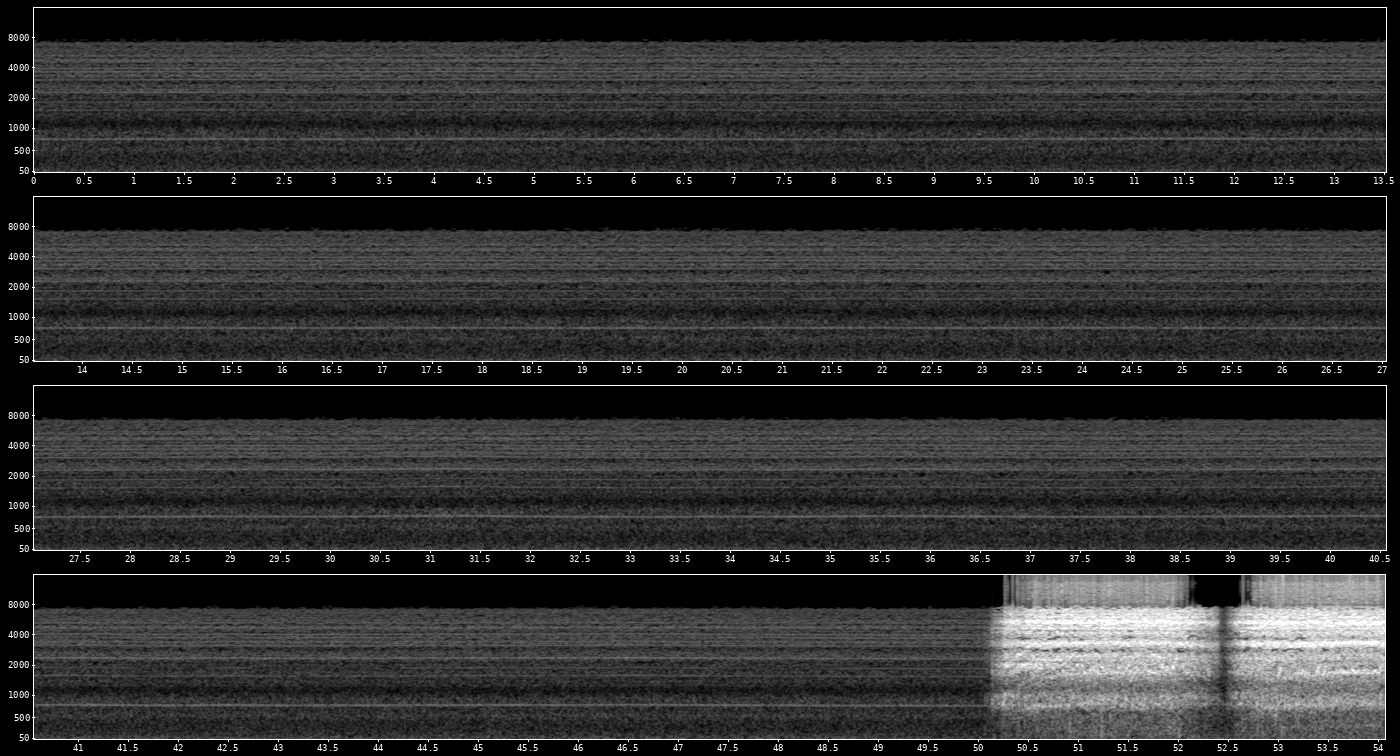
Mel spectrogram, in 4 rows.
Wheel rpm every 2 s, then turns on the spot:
0, 0, 0, 0, 0, 0, 0, 0, 0, 0, 0, 0, 0, 0, 0, 0, 0, 0, 0, 0, 0, 0, 0, 0, 0, 130, 140.
none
